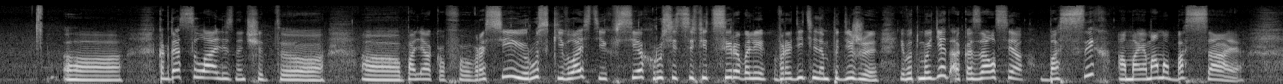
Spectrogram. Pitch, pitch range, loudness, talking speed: 265 Hz, 230-300 Hz, -14 LUFS, 110 wpm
